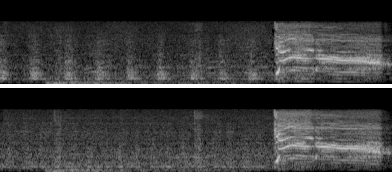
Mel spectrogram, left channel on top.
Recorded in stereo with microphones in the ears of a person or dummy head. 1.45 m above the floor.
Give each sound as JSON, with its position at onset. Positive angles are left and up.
{"t": 0.5, "sound": "keys jangling", "side_deg": -70, "distance_m": 3.0}
{"t": 2.7, "sound": "a shout", "side_deg": -75, "distance_m": 2.5}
